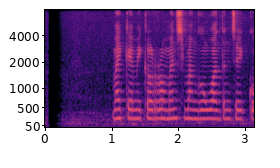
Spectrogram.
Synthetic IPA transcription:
makɛmikəlromɛnsmaŋɡʊŋwɔnt̪ənt͡ʃɛiko

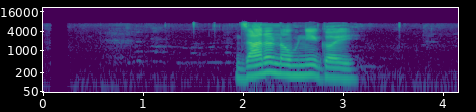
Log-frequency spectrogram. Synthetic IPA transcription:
d͡zanʌnʌɦuneɡʌe

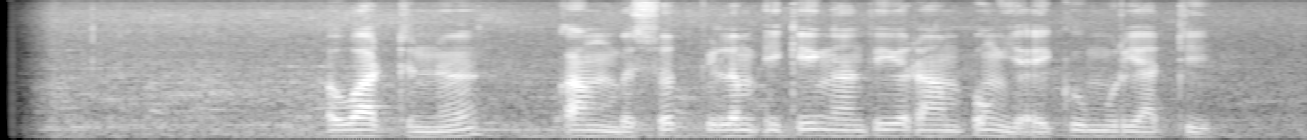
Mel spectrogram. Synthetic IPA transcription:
ʔəwaɖ̥ə̤nəkaŋmbəsʊt̪̚filəmikiŋant̪iɾʔampʊŋja̰ʔikumuɾijad̪̥i̤

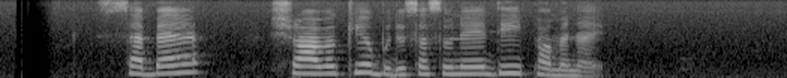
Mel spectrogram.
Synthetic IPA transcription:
sæbæː | ʃraːʋəkijəbud̪usasunejd̪iːpamənɐj

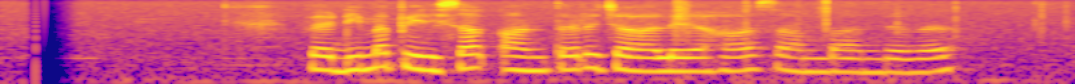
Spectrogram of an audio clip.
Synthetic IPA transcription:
ʋæɖiməpiɾisakant̪əɾəd͡ʒaːləjaɦaːsamband̪əʋə

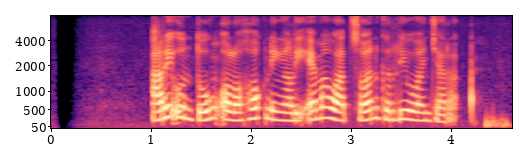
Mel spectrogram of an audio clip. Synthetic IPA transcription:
ʔaɾiunt̪ʊŋʔɔ̰lɔɦɔk̚niŋaliʔɛmawat̪̚sɔnkərdiuwaɲt͡ʃaɾa̰

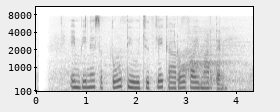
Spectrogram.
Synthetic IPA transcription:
ʔimpinesət̪ud̪̥i̤wud̥ʒ̥ṳt̪̚kekaɾorɔimart̪ɛn

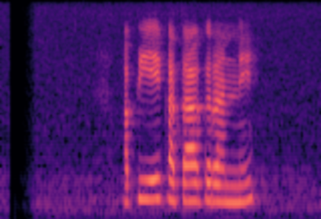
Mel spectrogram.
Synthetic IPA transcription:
ɐpieːkat̪aːkəɾanːe

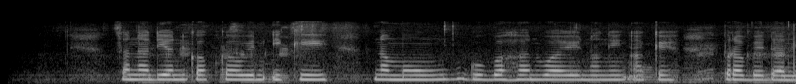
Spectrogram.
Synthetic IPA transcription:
sanadiankakawinikinamuŋɡubaɦanwaenaŋiŋakɛhpəɾabɛdan

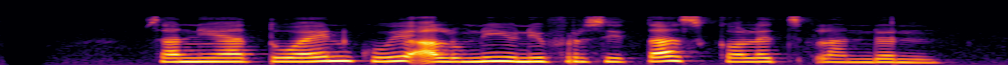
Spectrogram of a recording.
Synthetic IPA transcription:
saniat̪uwaɪnkuwia̰lumniunifərsit̪askɔlɛ̥t͡ʃlandən

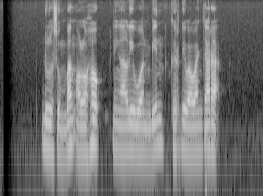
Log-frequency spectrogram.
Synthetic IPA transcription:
dulsumbaŋʔɔlɔɦɔk̚ | niŋaliwɔnbinkɨrdiwawaɲt͡ʃaɾa

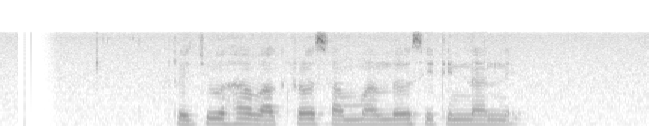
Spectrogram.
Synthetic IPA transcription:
ɾed͡ʒuɦɐʋɐkɾoːsɐmbɐnd̪ʱosiʈinːɐnːi

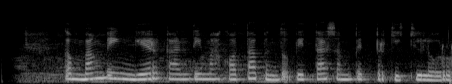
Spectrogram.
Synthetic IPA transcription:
kəmbaŋpiŋɡɪrkant̪imahkot̪ab̥ə̤nt̪ʊ̰ʔpit̪asəmpɪt̪̚b̥ərɡ̥i̤ɡ̥iloɾo

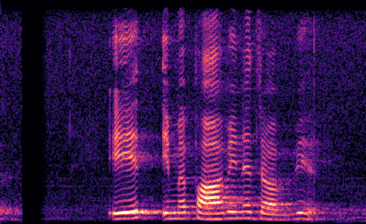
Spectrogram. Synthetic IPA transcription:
eːt̪eməpaːʋenəd̪ɾaʋjə

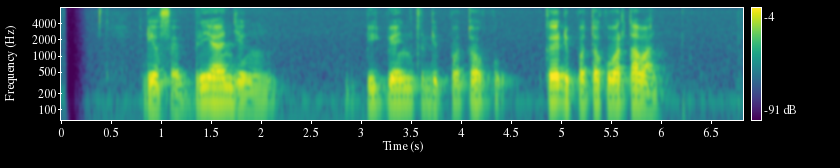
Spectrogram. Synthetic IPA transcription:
diɔfɛ̰bɾiand͡ʒɨŋ | biɡ̚bɛn̰ | kɨdipɔt̪ɔkəwart̪awan

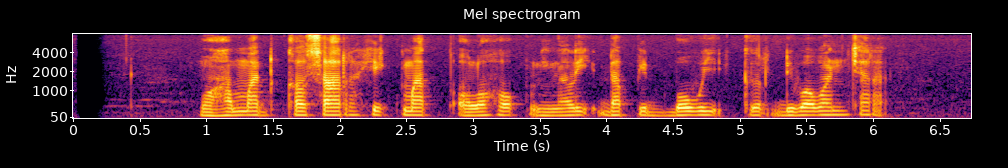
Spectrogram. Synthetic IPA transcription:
muɦamadkalsarhik̚mat̪̚ɔlɔɦɔk̚niŋalidapid̪̚bɔwikɨrdiwawaɲt͡ʃaɾa̰

